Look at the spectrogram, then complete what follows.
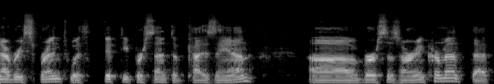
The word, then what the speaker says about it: kaizen: yeah nice uh yeah i pronounce it kaizen um just so you know how it's pronounced and no rule of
